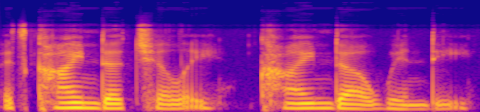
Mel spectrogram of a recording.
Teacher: we wouldn't say the of with the V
